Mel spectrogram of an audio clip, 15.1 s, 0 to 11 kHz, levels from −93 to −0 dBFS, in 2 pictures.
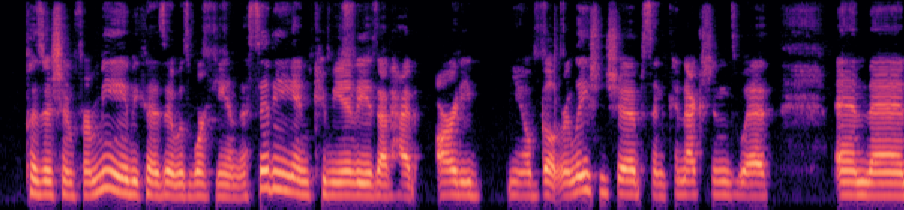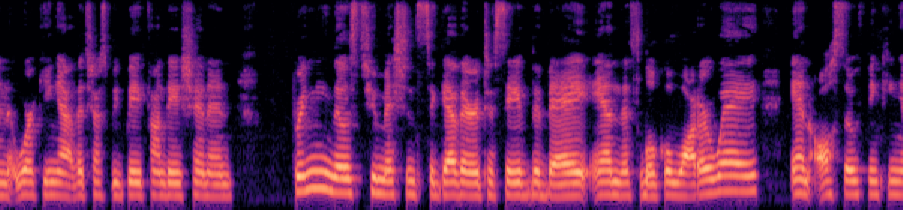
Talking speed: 185 wpm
